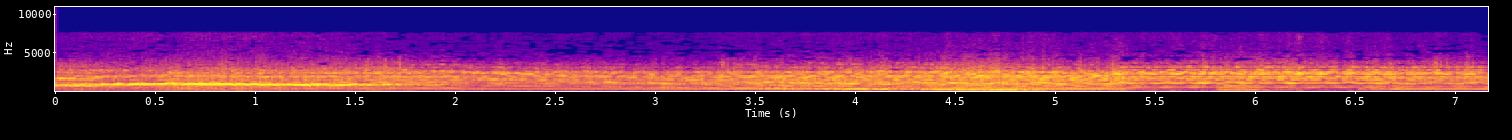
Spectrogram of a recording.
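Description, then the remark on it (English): A car skids hard on a street, nearly running a person down, with a long, loud squeal of tires, the high whine wavering and sliding downward in pitch over several seconds, with engine noise rumbling underneath. “I got here just as that car almost ran you down.”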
